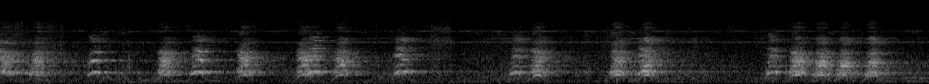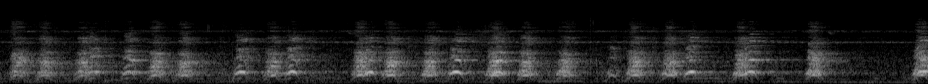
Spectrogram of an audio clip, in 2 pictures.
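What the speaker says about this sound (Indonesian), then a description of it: "Mohon maaf ya kalian kalau terdengar suara lolongan anjing tuh." Caged dogs in a hidden village in a forest bark and yelp repeatedly in bursts, with some howling mixed in, continuing throughout at moderate distance.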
